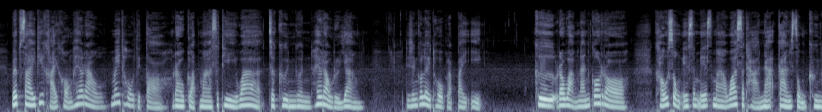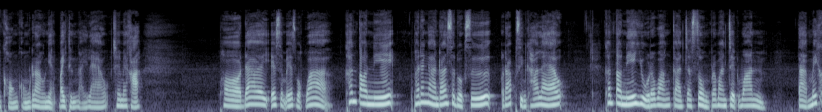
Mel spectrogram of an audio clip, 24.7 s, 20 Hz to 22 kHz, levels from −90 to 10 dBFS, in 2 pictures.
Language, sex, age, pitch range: Thai, female, 20-39, 160-210 Hz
